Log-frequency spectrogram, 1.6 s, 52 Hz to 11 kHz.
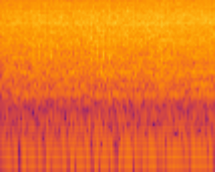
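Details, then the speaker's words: Rebuilt 4.7 V8 in 2001 Jeep Grand Cherokee WJ, under hood: smooth even idle on all cylinders; owner suspected idler pulley noise, later found fan rubbing tucked cooling-fan wiring; power steering slightly low; normal idle. "but other than that we've got a relatively smooth running for seven"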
